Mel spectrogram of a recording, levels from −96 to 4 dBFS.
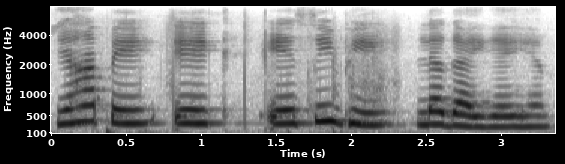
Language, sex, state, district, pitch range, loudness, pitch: Hindi, female, Bihar, West Champaran, 280-320 Hz, -12 LUFS, 310 Hz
